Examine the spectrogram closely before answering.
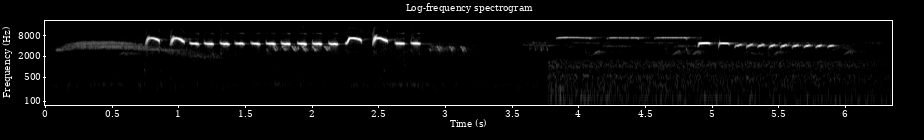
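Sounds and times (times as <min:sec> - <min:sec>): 
Eurasian blue tit singing with buzzy note and trills: 0:00.2 - 0:06.3.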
